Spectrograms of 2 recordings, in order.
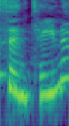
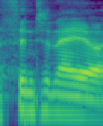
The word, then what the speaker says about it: Centineo: So um Noah Centino, is that who you said? – Yeah, Centineo, I think. I think that's Centineo. how you say it.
